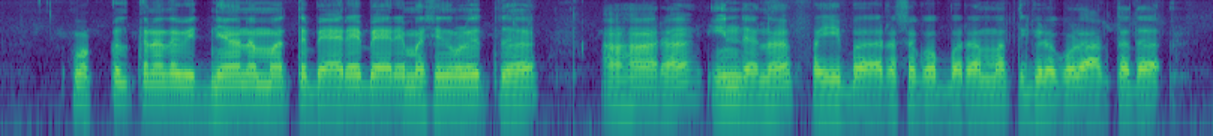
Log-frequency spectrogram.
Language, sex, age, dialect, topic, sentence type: Kannada, male, 18-24, Northeastern, agriculture, statement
